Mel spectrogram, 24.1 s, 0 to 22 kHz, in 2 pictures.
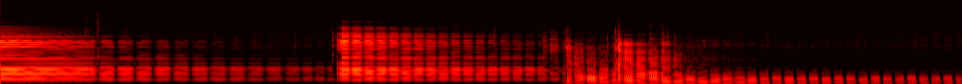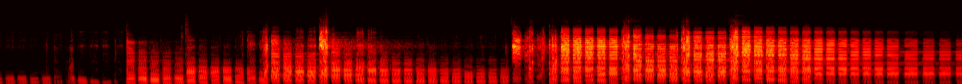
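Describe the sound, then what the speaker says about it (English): Electric guitar, a Gretsch or Gibson, through a Boss TR-2 tremolo pedal set to square wave at full depth, sustained chords chopped on and off in a hard pulsing rhythm, with more strums coming in over the passage, close and loud with no talk. "really go for a very square wave, and it's pretty extreme. So we'll go for that and put the depth on full"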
